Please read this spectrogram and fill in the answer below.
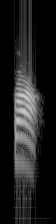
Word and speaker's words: FAQ: Okay, because it can be pronounced as a word. Okay, if it's a word, okay, you can read this one as fact, fact.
